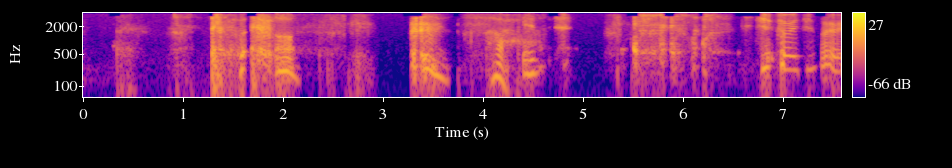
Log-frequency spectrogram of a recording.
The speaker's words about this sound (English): we're a good crew here with our coughing and sniffling. My medicine just dries me out so much. Yeah, I still have phlegm, but then I get so dry it's hard to talk.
